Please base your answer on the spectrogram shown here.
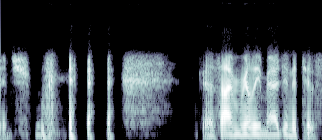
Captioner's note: laughs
